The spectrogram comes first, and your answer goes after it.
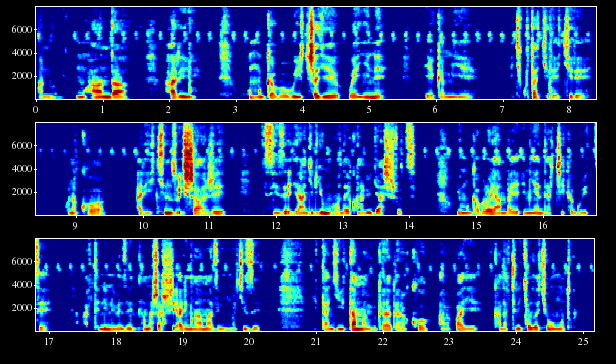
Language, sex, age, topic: Kinyarwanda, male, 25-35, health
